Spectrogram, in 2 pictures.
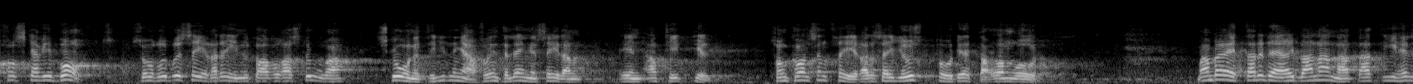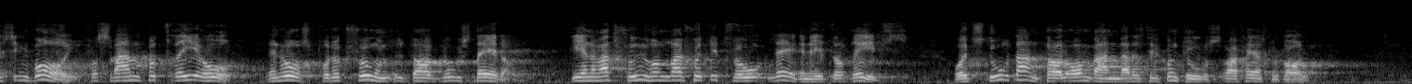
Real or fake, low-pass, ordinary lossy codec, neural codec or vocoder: fake; 7.2 kHz; none; codec, 16 kHz, 4 kbps, FreqCodec, smaller model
